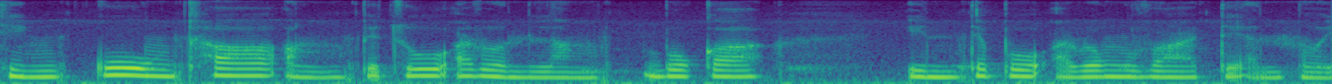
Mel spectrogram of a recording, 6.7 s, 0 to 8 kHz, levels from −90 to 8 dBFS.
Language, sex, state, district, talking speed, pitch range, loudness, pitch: Mizo, female, Mizoram, Aizawl, 170 wpm, 170-195 Hz, -16 LUFS, 180 Hz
